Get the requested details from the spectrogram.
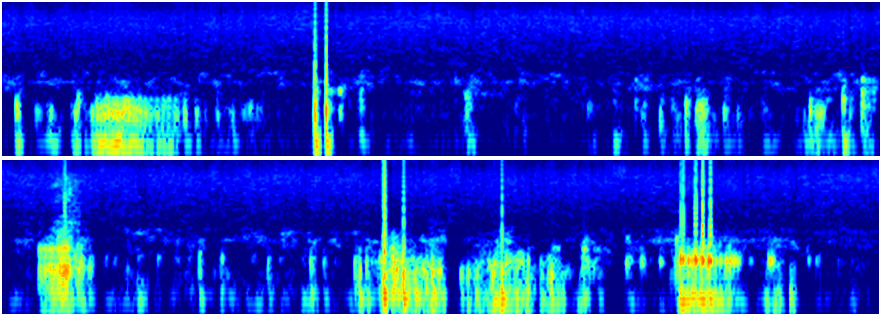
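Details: Fit adult male's abdomen, recorded with a stethoscope after lunch and a carton of milk: frequent low gurgles and rumbling bursts, normal active bowel sounds.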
